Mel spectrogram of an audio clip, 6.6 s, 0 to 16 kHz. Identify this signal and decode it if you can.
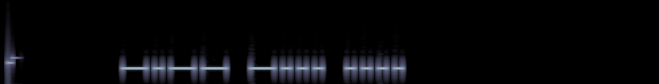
Morse code, heard as a keyed tone, about 15 wpm, 700 Hz. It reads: YBH
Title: USA Call Sign Postfixes - 3 Letters 15wpm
